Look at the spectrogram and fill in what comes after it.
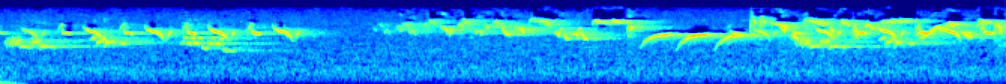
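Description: Small birds chirping, many quick high notes overlapping, with a brief lull about two seconds in and a few longer arching whistles halfway through.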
